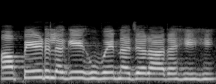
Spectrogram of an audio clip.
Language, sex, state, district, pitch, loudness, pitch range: Hindi, female, Uttar Pradesh, Jyotiba Phule Nagar, 275 Hz, -12 LUFS, 250-290 Hz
